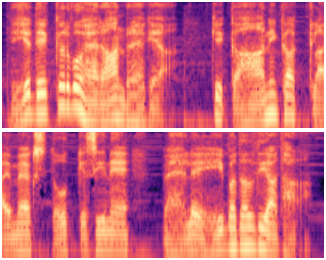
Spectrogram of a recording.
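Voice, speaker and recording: A man's voice: lowish voice, lively intonation, unhurried, a little mellow, soft background music. A man narrating a scripted horror cartoon story in a dramatic storytelling manner.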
